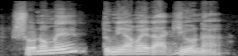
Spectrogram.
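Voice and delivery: plain reading voice

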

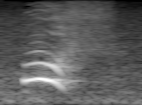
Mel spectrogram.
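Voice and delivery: a defiant little dog's bark; high loud woof. Acted. The stubborn dog barks back at the narrator, high and loud.

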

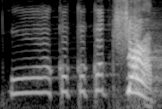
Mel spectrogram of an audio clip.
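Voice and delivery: high mock clucking taunt; chicken clucking. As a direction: cluck like a chicken, then snap. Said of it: "you chicken".

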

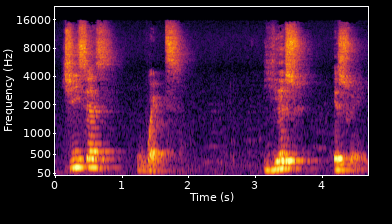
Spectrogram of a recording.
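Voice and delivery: slow, soft, each word weighed; slow solemn reading. Shown as a demonstration. Preacher reading the shortest verse, slow and hushed. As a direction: let the two words fall heavily and slowly. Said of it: "The shortest quote in the Bible".

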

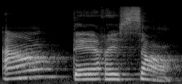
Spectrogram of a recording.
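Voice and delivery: very slow "Intéressant", smiling nasal IN, open nasal AN; two different nasals. Shown as a demonstration. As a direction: stretch "Intéressant" syllable by syllable, both nasals distinct. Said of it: "тут два різні носові звуки".

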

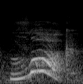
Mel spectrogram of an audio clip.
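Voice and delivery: put-on high, loud girl's cry of delight; excited cry. A narrator's reading. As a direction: call out thrilled, like a little girl. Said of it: "cried Fern".

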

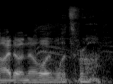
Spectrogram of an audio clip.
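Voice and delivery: usual speaking voice

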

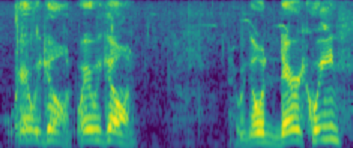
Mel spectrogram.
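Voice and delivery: high, eager doggy voice; voicing the excited dog. Thor the dog begging to go along, high eager voice. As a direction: pipe up like a dog who can't wait for a ride. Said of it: "He'd be like".

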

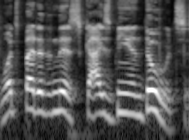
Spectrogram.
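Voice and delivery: put-on high, loud Vine quote in a New Jersey accent; New Jersey-style accent. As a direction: mimic a Jersey guy, stretching the last words. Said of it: "what this accent I'm doing here is".

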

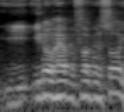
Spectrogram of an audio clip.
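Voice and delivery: ordinary talk, nothing marked

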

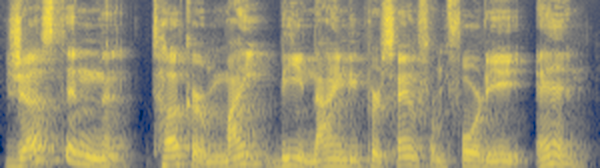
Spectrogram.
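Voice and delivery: normal talking voice

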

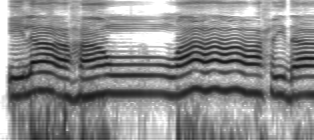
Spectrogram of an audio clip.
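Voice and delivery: slow recitation, "ইলাহাও" hummed into long "ওয়াহিদা"; merged ghunna, madd. Shown as a demonstration. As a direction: stretch the vowels and nasal w of "ইলাহাও ওয়াহিদা". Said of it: "মিলিয়ে পড়তে হবে".

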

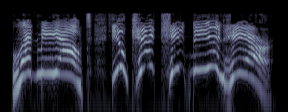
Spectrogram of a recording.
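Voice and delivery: very high, loud puppet rage; raging dummy. A narrator's reading. Locked in the closet, Slappy rages at Amy. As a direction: shriek it from behind the door. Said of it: "Slappy raged".

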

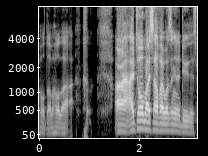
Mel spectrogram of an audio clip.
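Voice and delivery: ordinary talk

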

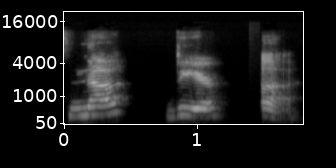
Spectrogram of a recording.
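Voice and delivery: "Na, dear, uh" split into three slow syllables; sounded out phonetically. Shown as a demonstration. Presenter teaching her audience her name, sounded out syllable by syllable. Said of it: "let me sound it out phonetically".

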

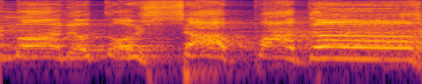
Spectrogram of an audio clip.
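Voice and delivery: high, very loud, drawn-out yell; hammed-up holler, stretching the end; shouted realisation. Comedian realises he is stoned, acted long shout.

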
